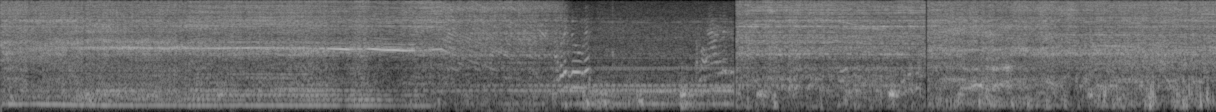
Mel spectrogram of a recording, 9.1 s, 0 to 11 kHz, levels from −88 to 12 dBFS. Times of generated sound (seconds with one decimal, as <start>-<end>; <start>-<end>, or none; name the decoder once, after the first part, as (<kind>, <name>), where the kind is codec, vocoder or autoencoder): 0.0-1.4 (codec, SNAC); 7.1-8.0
